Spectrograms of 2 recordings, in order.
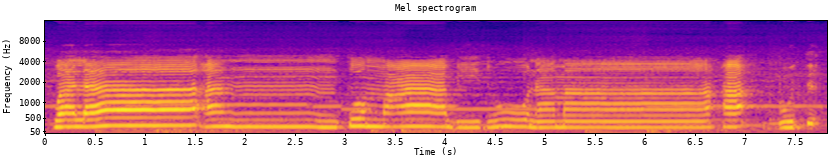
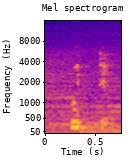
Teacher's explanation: a'bud itu ada mantul-mantulnya ya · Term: qalqalah kubro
